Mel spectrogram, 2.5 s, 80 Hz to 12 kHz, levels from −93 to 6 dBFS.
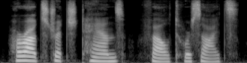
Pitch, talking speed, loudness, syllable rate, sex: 195 Hz, 170 wpm, -22 LUFS, 5.0 syllables/s, female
